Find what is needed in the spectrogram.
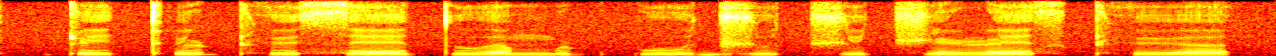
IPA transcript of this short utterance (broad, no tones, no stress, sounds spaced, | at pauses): ʈ e kʼ ʏ ʈʰ ʏ s ɛ t̪ u ɐ̯ m u ʈ p u d͡ʒ u t͡ʃ ʏ t͡ʃ e ɭ ɛ s ʈʰ ʏ ɐ̯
